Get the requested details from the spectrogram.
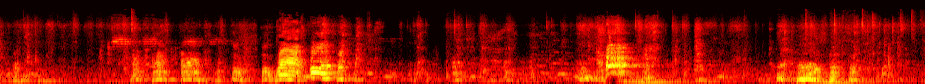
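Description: Two dogs growl and whine as they play-fight.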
